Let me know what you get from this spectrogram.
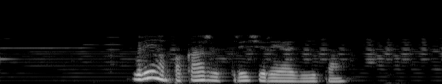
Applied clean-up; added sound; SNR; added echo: classical method log-MMSE.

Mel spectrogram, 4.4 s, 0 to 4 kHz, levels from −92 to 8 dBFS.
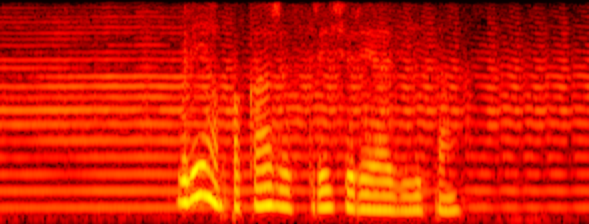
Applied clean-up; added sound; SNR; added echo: none; Trumpet; 10 dB; none.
